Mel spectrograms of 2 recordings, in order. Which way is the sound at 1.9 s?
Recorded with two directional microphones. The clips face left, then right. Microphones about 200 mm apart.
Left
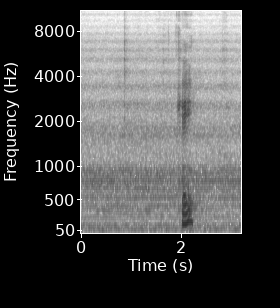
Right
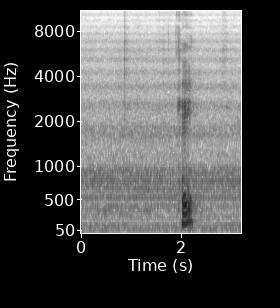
45° right (ahead or behind).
